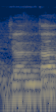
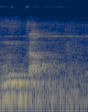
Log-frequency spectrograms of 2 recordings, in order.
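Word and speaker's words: junta: थी वहाँ बर्मा में, जिसको जनता नहीं बल्कि उसका प्रोनाउंसिएशन है हुंता।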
